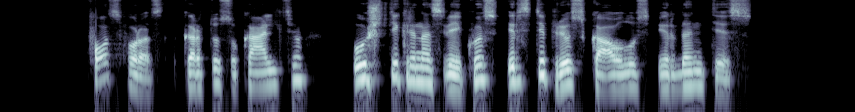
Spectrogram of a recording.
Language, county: Lithuanian, Alytus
